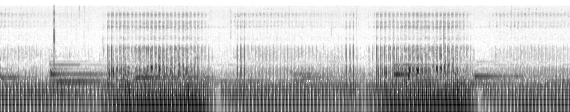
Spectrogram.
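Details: Cat purring near a crackling fireplace in winter ambience; low continuous rumble broken into breath phrases of about one to one and a half seconds, with quiet tonal music notes and scattered crackling snaps.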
